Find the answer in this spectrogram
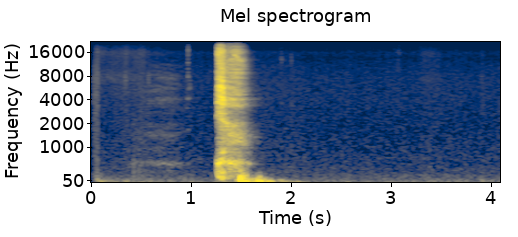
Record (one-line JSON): {"cough_length": "4.1 s", "cough_amplitude": 2806, "cough_signal_mean_std_ratio": 0.27, "survey_phase": "beta (2021-08-13 to 2022-03-07)", "age": "18-44", "gender": "Female", "wearing_mask": "No", "symptom_runny_or_blocked_nose": true, "symptom_headache": true, "symptom_onset": "3 days", "smoker_status": "Ex-smoker", "respiratory_condition_asthma": false, "respiratory_condition_other": false, "recruitment_source": "Test and Trace", "submission_delay": "2 days", "covid_test_result": "Positive", "covid_test_method": "RT-qPCR"}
